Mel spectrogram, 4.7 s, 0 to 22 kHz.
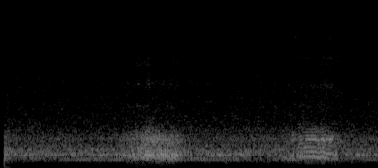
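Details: Haley, a 10-month-old French bulldog, snoring while asleep: two snorting, rattly inspiratory snores over a low, steady breathing rumble, loud like a man's.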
